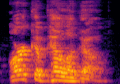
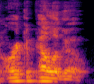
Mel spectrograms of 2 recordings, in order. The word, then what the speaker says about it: archipelago: right this one's always fun and it is pronounced archipelago okay inevitably students will constantly just call this yo mister it's the archipelago um it's not an archipelago good try it's an archipelago that is what it's called inevitably i will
